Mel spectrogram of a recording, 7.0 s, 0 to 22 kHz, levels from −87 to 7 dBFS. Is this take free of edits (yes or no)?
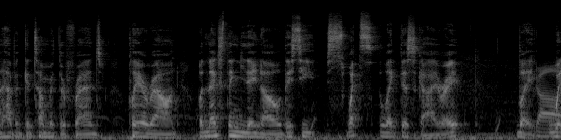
no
